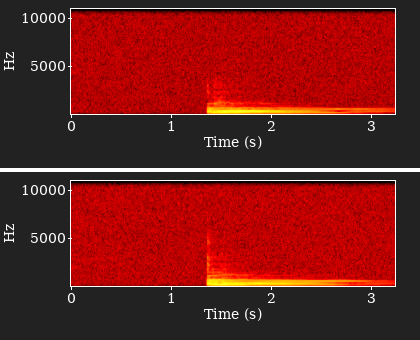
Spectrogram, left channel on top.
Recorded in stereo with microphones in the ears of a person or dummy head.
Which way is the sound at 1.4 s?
65° right (ahead or behind).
